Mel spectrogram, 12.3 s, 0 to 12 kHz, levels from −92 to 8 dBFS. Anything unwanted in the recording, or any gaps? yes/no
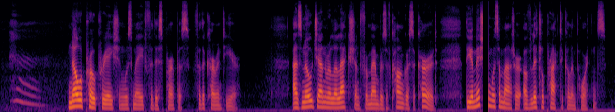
yes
